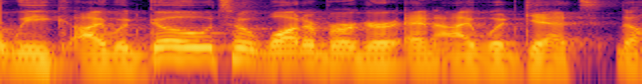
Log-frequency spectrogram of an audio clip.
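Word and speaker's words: Whataburger: in America it's pronounced waterburger the the the proper name is what a burger what a burger but the colloquial name around these parts is Water Burger I know it sounds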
